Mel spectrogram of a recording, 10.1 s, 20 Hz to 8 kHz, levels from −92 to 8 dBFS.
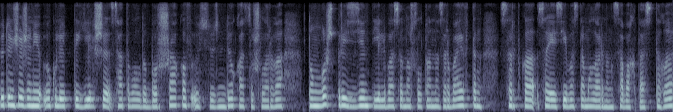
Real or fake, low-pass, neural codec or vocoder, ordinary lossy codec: real; 7.2 kHz; none; none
